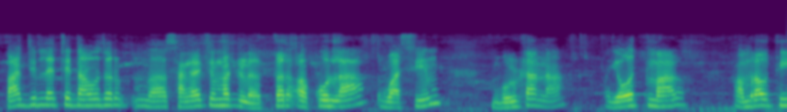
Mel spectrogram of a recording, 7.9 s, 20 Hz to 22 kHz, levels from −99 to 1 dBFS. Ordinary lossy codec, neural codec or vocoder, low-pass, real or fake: none; codec, 44.1 kHz, 2.6 kbps, SNAC; 7.2 kHz; fake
